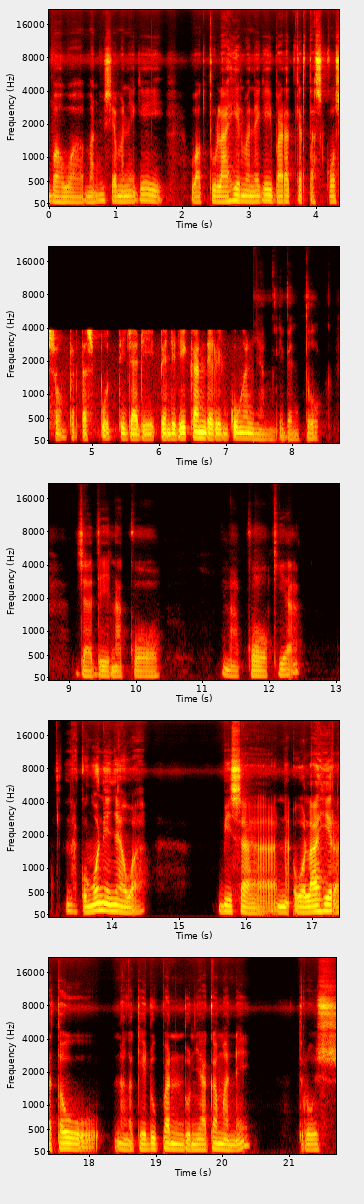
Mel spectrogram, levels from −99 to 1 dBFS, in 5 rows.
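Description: From 4.34 to 7.42 s, just after "lahir manege ibarat kertas", the speech turns dull and boxy with nothing above 3.8 kHz, likely an input switched to a poorer device.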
